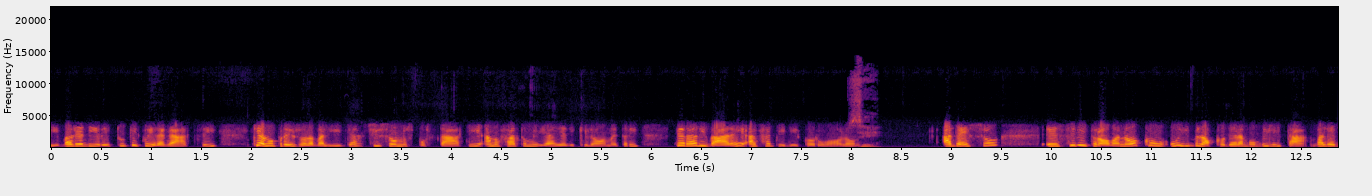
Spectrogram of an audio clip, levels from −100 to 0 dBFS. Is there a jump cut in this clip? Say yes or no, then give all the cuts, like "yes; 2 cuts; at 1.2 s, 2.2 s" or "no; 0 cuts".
no; 0 cuts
